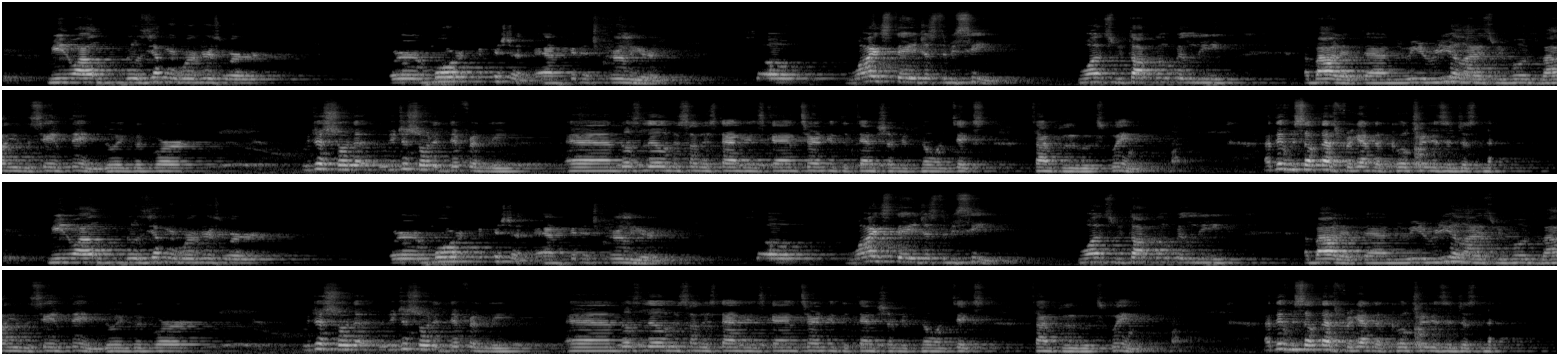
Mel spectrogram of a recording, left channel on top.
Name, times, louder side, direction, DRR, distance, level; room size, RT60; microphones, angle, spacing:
voice 1, 0.5-2.6 3.9-6.6 7.5-8.1 8.5-10.0 10.8-12.3 13.0-17.4 18.6-20.7 21.2-25.4 25.9-26.9 27.2-27.3 28.2-30.4, left 2 dB, 15° left, 5 dB, 0.8 m, -30 dB
sound 1, 17.6-24.4, left 1 dB, 40° left, 1.3 m, -49 dB
19.0 x 8.4 x 3.7 m, 1.4 s
head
